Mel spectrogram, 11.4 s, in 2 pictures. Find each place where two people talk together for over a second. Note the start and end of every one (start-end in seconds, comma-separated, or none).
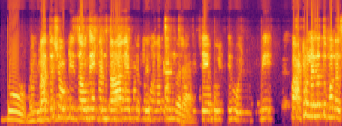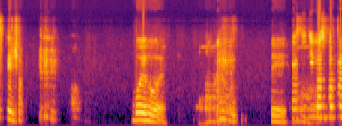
0.5-3.2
